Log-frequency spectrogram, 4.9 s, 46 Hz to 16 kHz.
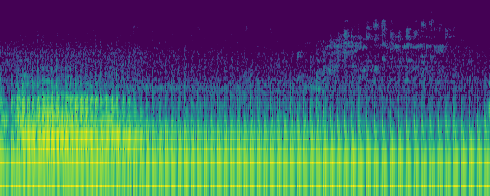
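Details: Yamaha Aerox (old model) scooter after body wiring harness repair for a dead, no-start fault, battery 12.5 V: starter catches quickly, then even, steady single-cylinder putter at settled idle, no misses or knocks; normal start and idle.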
